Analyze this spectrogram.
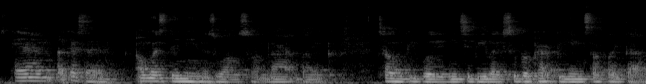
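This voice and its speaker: Speaking at a moderate pace with an American accent, a woman is heard over noticeable background noise. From New York. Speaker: writer and travel vlogger. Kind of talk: casual talk to camera.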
